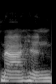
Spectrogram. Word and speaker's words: Mahon: has been on the show before, and Mahon, who is a criminal defense attorney in Vancouver. Thank you both for coming on. Is that actually how you pronounce your last name? No, it's Mahon, but I Yeah.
